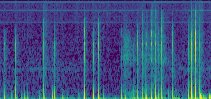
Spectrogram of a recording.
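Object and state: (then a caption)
Glycerin soap bar tapped with nails. A palm-sized, solid, translucent glycerin soap bar with embedded colored balls is held above a microphone and tapped with long nails. The result is a quick, irregular run of short, dry taps, each with a low, soft thud and a bright click on top, fading instantly. The tapping grows denser and slightly louder toward the end.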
